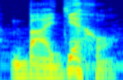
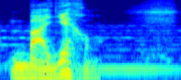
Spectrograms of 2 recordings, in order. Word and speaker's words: Vallejo: That's how you say it. Vallejo. That's the name in Spanish and how it is correctly pronounced. I will repeat it once more. Vallejo.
